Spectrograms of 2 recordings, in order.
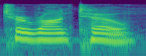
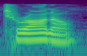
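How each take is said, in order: First: Toronto is said the careful, non-local way. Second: Toronto is said the relaxed, local way. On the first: The speaker does not live in the city. The speaker calls it wrong. "and not Toronto" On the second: The speaker lives in the city. The speaker calls it right. "we would just say Toronto"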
